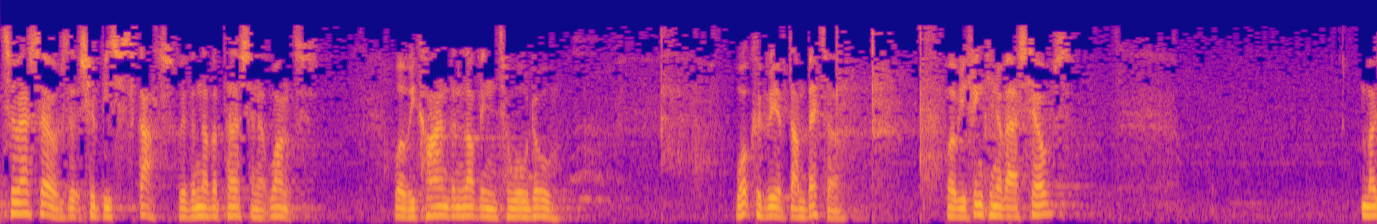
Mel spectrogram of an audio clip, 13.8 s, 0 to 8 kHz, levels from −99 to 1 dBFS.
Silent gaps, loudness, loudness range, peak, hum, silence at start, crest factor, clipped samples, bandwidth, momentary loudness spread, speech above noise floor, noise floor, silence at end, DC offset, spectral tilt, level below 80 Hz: none; -20 LUFS; 4 LU; -2 dBFS; none; 0 s; 20 dB; under 0.1%; 5.8 kHz; 21 LU; 27 dB; -47 dBFS; 0 s; under 0.1%; -10 dB/octave; -48 dBFS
